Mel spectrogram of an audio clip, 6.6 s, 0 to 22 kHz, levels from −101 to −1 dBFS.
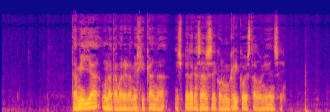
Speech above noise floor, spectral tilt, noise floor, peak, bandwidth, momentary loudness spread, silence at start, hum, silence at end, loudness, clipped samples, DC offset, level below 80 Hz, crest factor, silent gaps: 44 dB; -5.5 dB/octave; -61 dBFS; -2 dBFS; 13.5 kHz; 11 LU; 1.45 s; none; 0.45 s; -18 LUFS; under 0.1%; under 0.1%; -38 dBFS; 16 dB; none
